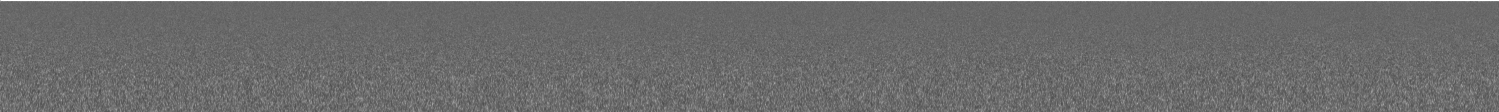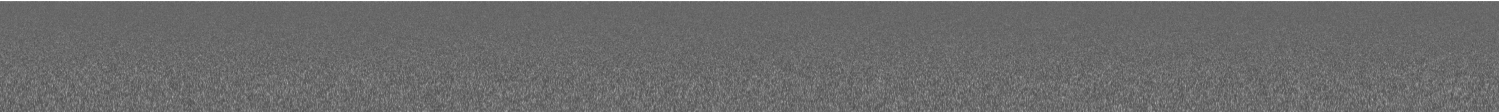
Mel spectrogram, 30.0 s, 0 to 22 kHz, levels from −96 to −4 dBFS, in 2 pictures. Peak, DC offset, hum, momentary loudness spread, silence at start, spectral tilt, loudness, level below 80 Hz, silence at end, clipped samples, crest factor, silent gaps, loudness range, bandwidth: -6 dBFS; under 0.1%; none; 0 LU; 0 s; 0 dB/octave; -16 LUFS; -44 dBFS; 0 s; under 0.1%; 14 dB; none; 0 LU; over 20 kHz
